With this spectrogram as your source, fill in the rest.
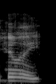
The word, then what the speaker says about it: Healy: Is Healy the correct pronunciation? I always have checked that before. Healy, yes, Yeah. Healy is the correct pronunciation.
